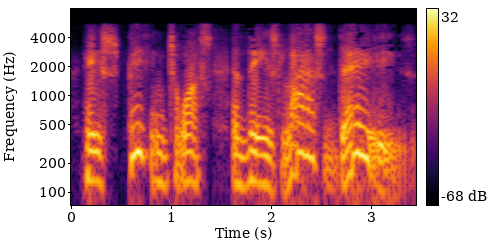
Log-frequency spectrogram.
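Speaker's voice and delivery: very slow, high, quavering prophecy; drawn-out, wavering announcement; prophetic waver. A narrator's reading. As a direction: proclaim it like an entranced prophetess. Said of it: "prophetic waver in her voice".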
